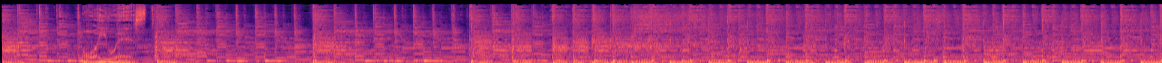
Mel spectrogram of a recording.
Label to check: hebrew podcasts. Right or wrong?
Right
